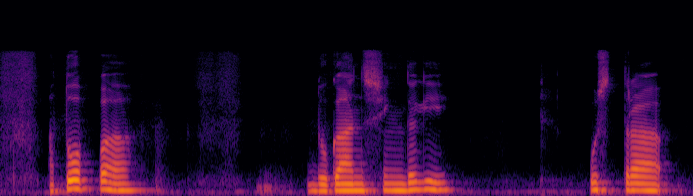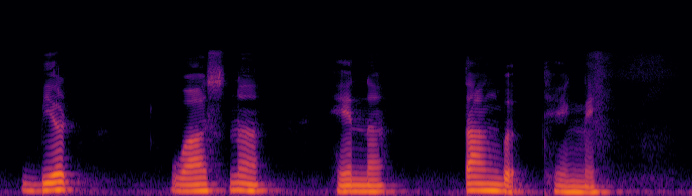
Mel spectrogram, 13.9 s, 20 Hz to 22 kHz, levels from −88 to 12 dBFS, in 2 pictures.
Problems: none marked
